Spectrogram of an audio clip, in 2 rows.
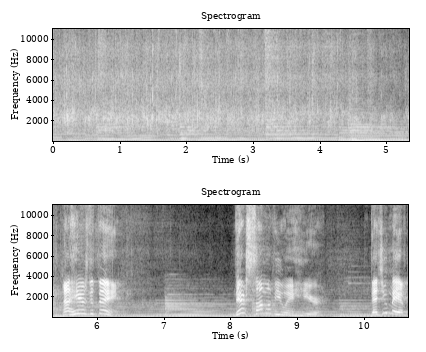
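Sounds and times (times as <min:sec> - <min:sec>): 
crowd clapping: 0:00.0 - 0:06.7
sustained keyboard chords: 0:00.0 - 0:10.6
speech: 0:05.5 - 0:06.4, 0:08.1 - 0:09.5, 0:10.1 - 0:10.6.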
